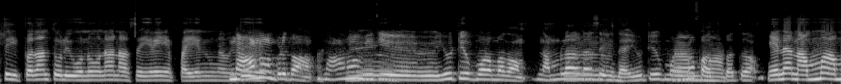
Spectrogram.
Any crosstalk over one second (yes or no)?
no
